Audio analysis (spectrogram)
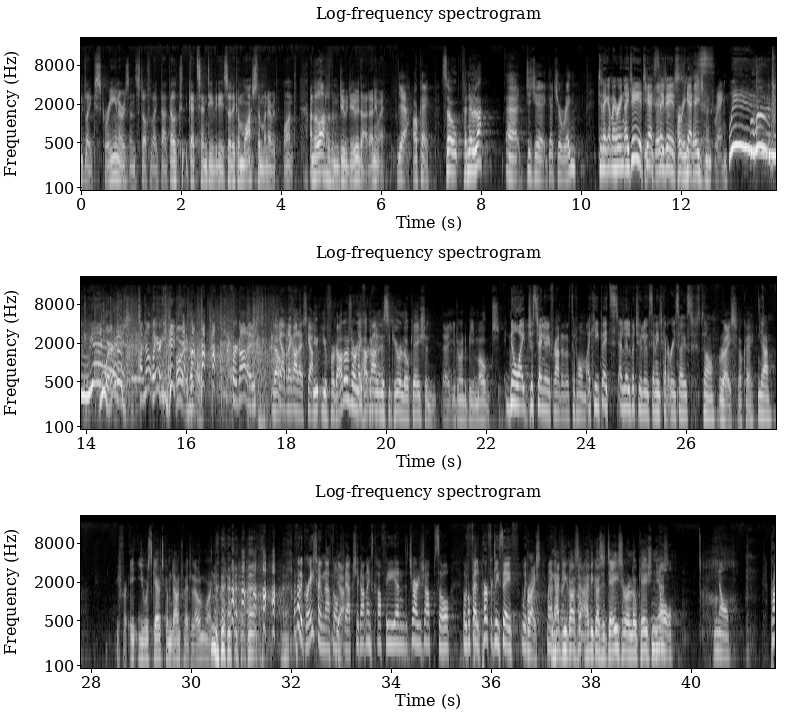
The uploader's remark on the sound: LIVE from Athlone Springs Hotel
